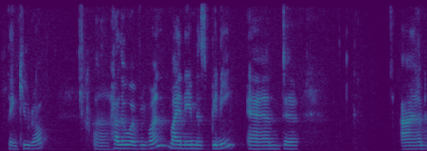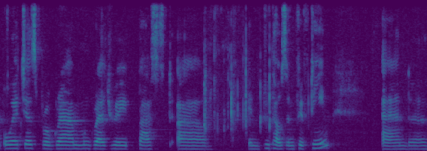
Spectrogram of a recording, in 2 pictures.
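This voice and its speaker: A woman in an Indian accent at a fairly slow pace, with fairly even intonation and long, frequent pauses. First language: not English. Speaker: program graduate, safety professional. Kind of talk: career talk to audience.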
